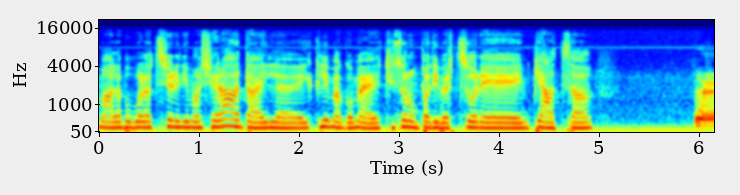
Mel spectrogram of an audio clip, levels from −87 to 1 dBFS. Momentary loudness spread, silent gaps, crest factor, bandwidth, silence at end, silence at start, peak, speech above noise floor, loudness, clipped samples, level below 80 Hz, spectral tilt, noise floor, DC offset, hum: 3 LU; none; 10 dB; 14.5 kHz; 0 s; 0 s; -2 dBFS; 20 dB; -12 LUFS; under 0.1%; -30 dBFS; -6 dB/octave; -31 dBFS; under 0.1%; none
